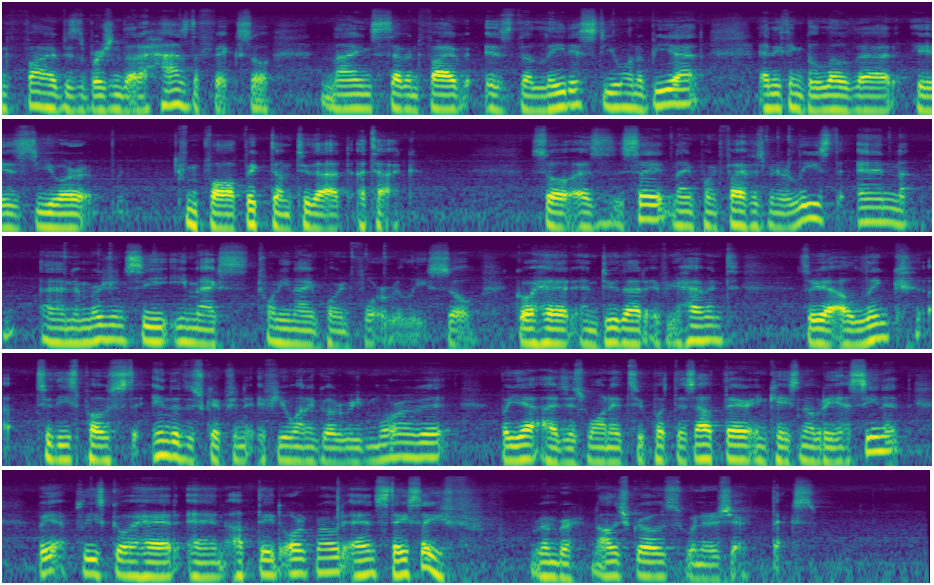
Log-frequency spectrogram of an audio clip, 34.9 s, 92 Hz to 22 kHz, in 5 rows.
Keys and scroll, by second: 32.0 ctrl+g, 32.6 ctrl+g.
